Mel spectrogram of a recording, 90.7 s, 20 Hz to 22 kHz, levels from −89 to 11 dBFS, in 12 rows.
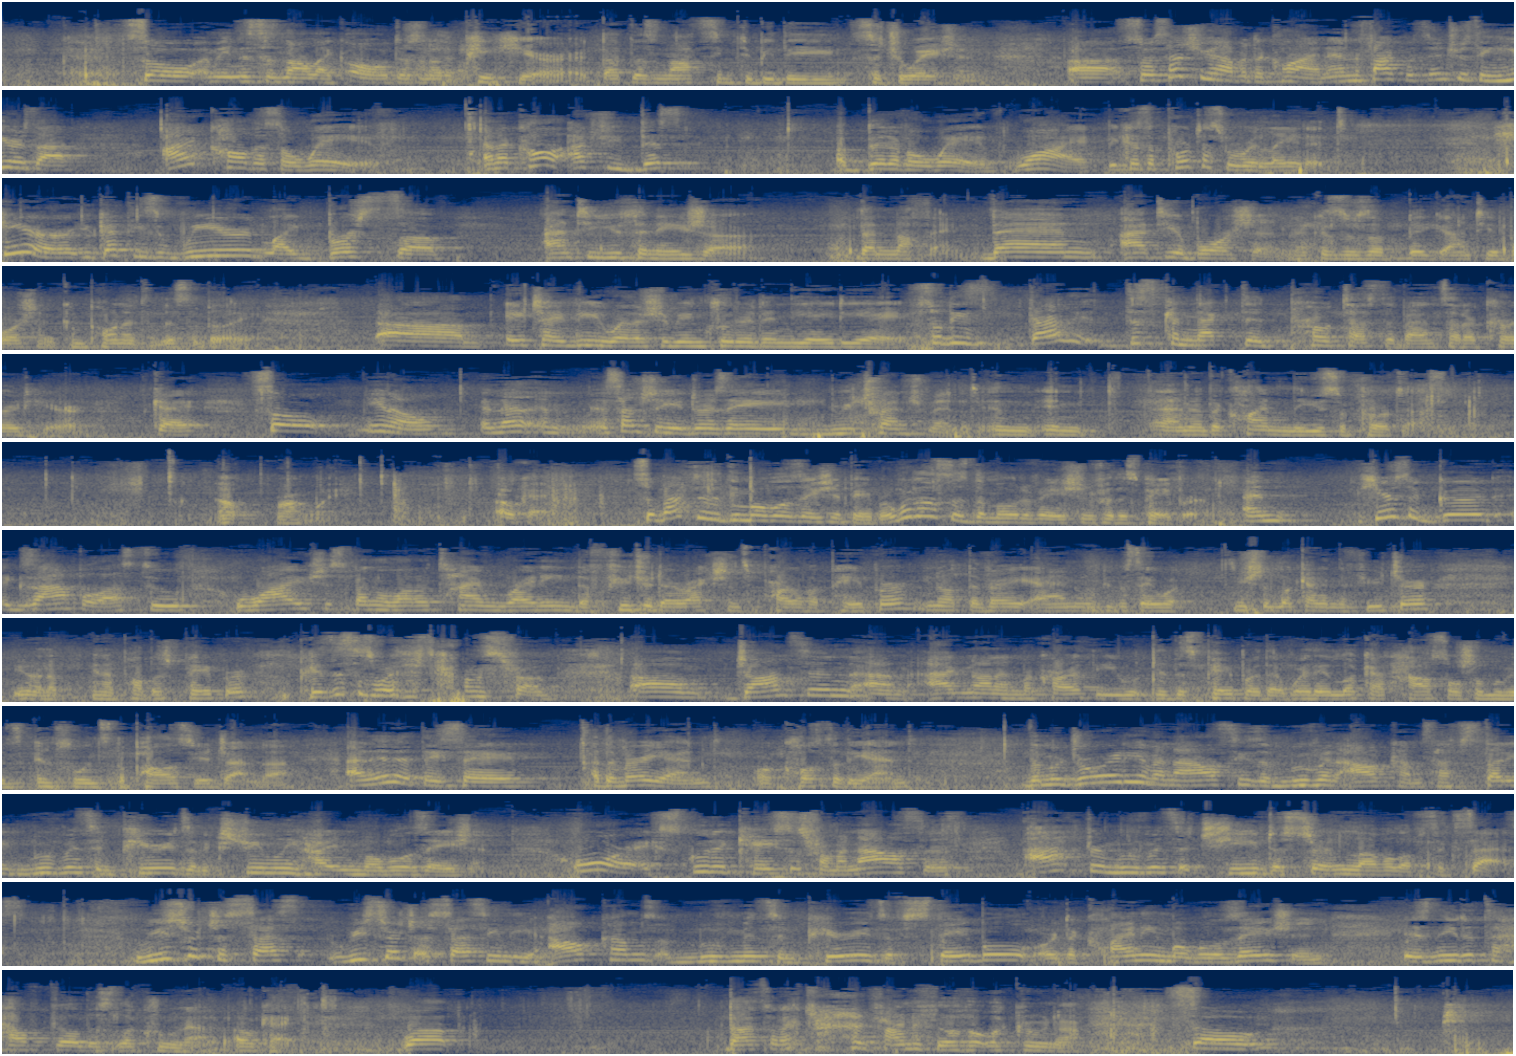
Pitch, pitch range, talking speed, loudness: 175 Hz, 145-215 Hz, 190 wpm, -18 LUFS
